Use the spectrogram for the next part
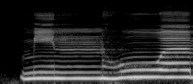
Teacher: Maka nun sukun kita bunyikan dengan jelas. Jadi masih bunyi n dan tidak perlu ditahan. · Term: izhar halqi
